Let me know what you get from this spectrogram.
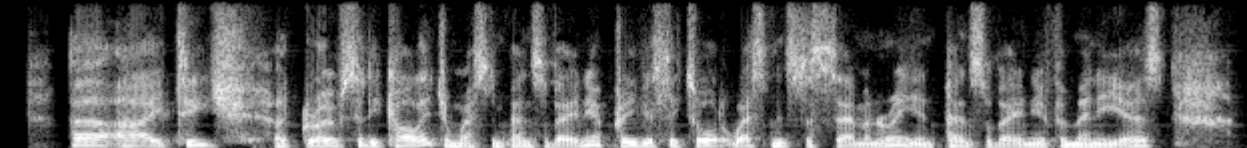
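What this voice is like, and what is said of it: British accent. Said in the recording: “as you can tell from my accent, I'm not from the south side of Philly. I'm from the United Kingdom”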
